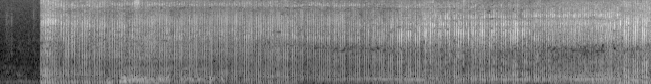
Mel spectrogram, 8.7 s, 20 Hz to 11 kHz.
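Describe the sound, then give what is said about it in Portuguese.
A small 50cc moped from Leo Motos, an exclusive Shineray dealership, kicks in abruptly and runs at a loud, steady, buzzing rev on an unpaved dirt road, climbing slightly in intensity toward the end as the road demands more of the engine. “Nossa cinquentista, ouve só o barulho, ouve só o barulho. Cadê o barulho? Vou acelerar agora.”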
